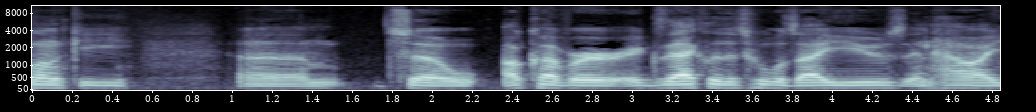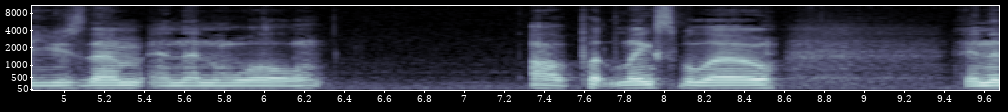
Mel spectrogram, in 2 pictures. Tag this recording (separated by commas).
Speech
